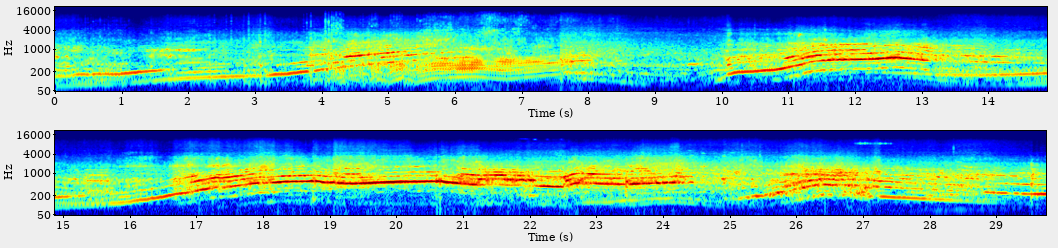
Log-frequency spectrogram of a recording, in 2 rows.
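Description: Liberty Walk Ferrari 458 Italia's V8 running through an Armytrix aftermarket exhaust, revving and accelerating hard in about four loud pulls, its pitch climbing high and dropping back with each one.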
